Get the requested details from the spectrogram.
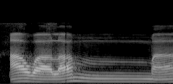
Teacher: mim tasdid dibaca gunah atau mendengung ditahan 2 harokat. Mim fathah alif mat tobi'i, tetapi karena bertemu dengan huruf alif di kata yang berbeda maka menjadi mad jaiz munfasil.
